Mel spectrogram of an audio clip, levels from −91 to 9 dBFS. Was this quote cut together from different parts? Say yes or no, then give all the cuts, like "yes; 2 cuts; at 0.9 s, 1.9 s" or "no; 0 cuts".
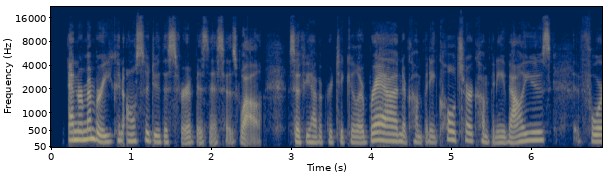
no; 0 cuts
